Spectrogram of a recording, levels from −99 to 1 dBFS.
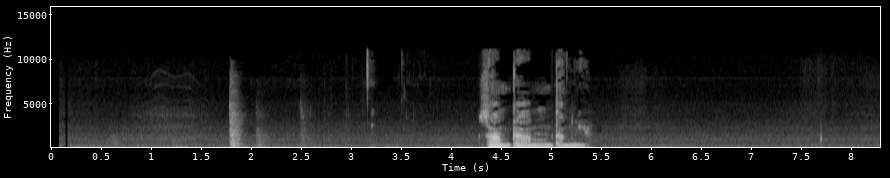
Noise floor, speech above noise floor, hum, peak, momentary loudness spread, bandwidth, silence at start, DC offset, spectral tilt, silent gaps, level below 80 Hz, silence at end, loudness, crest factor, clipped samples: -63 dBFS; 35 dB; none; -10 dBFS; 26 LU; 11.5 kHz; 1.8 s; under 0.1%; -6 dB/octave; none; -54 dBFS; 2.9 s; -31 LUFS; 26 dB; under 0.1%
